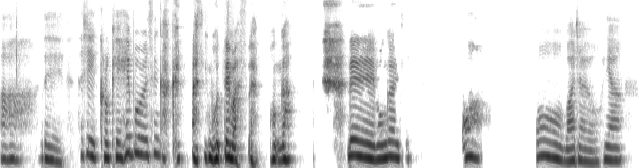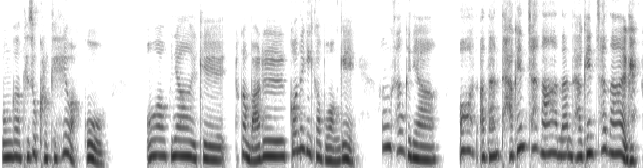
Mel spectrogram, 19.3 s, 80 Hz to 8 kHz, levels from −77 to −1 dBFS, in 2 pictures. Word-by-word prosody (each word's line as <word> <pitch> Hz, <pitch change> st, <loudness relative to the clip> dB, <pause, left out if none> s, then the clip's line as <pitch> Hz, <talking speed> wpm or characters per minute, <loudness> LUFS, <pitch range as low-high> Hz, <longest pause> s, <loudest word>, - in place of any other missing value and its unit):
아. 185 Hz, -1 st, -5 dB, 0.2 s
네. 180 Hz, -6 st, -2 dB, 0.2 s
사실 230 Hz, -3 st, -1 dB
그렇게 210 Hz, 0 st, +2 dB
해 250 Hz, +5 st, +1 dB
볼 255 Hz, -2 st, 0 dB
생각은 225 Hz, -5 st, -4 dB
아직 200 Hz, +2 st, +2 dB
못 195 Hz, 0 st, +7 dB
해 215 Hz, -, +11 dB
봤어요. 185 Hz, -1 st, +3 dB, 0.2 s
뭔가 180 Hz, 0 st, +3 dB, 0.8 s
네. 225 Hz, -4 st, +5 dB
뭔가 205 Hz, +4 st, +4 dB
이렇게 205 Hz, -1 st, -2 dB, 0.8 s
어 210 Hz, -2 st, 0 dB, 0.8 s
어 215 Hz, -4 st, +1 dB
맞아요. 165 Hz, -2 st, -2 dB
그냥 175 Hz, -2 st, -2 dB, 0.3 s
뭔가 215 Hz, 0 st, +1 dB
계속 220 Hz, +3 st, -4 dB
그렇게 200 Hz, -1 st, -3 dB
해 235 Hz, +8 st, -5 dB
왔고 185 Hz, -, -1 dB, 0.5 s
어 235 Hz, +3 st, -2 dB
그냥 230 Hz, -1 st, +1 dB
이렇게 190 Hz, -3 st, -1 dB
약간 230 Hz, -7 st, 0 dB
말을 225 Hz, +5 st, +1 dB
꺼내기가 285 Hz, -6 st, -2 dB
뭐한 175 Hz, -4 st, -1 dB
게 185 Hz, -3 st, 0 dB, 0.3 s
항상 350 Hz, -4 st, -5 dB
그냥 185 Hz, -5 st, +1 dB, 0.3 s
"어 300 Hz, -, -2 dB, 0.3 s
난 225 Hz, +3 st, 0 dB
다 240 Hz, 0 st, -3 dB
괜찮아. 325 Hz, -6 st, -2 dB
난 240 Hz, 0 st, -2 dB
다 225 Hz, 0 st, 0 dB
괜찮아." 265 Hz, +1 st, 0 dB
이렇게 180 Hz, -2 st, +4 dB
210 Hz, 245 characters per minute, -22 LUFS, 190-240 Hz, 0.8 s, 해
